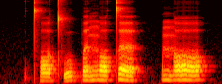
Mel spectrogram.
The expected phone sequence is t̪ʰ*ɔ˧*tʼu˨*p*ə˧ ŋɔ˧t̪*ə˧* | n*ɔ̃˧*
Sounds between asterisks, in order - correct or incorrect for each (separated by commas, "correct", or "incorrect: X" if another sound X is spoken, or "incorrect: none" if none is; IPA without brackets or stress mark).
incorrect: ɔ˨, correct, incorrect: ə˦˨, incorrect: ɔ˧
